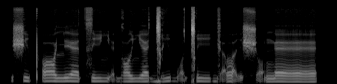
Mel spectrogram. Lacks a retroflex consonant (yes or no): yes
